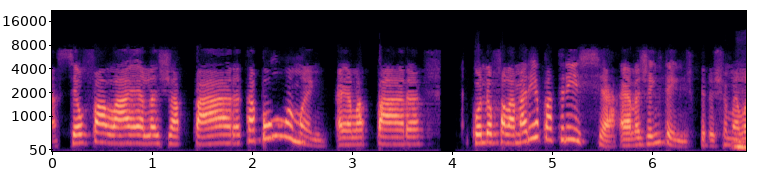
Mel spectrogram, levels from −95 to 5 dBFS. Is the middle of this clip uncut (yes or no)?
yes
